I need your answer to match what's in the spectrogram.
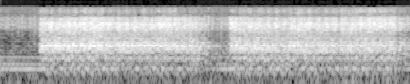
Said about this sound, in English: I better give them a ruffle with my synchronized machine gun before they shoot away my windshield.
